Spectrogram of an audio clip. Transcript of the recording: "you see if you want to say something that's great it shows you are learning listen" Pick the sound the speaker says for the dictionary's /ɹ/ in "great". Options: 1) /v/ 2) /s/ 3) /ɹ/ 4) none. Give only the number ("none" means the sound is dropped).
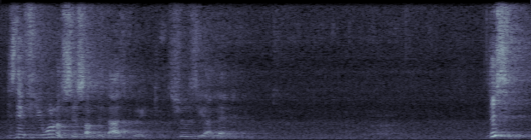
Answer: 4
